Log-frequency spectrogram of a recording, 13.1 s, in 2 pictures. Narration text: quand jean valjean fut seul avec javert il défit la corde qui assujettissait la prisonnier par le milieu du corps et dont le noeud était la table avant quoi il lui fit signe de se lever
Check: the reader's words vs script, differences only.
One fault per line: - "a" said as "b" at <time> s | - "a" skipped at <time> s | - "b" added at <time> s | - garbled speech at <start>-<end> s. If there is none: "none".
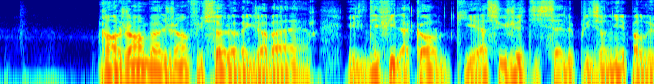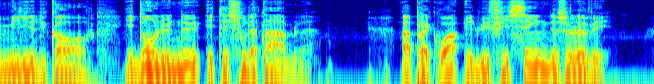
- "la" said as "le" at 5.6 s
- "sous" added at 8.8 s
- "avant" said as "après" at 10.5 s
